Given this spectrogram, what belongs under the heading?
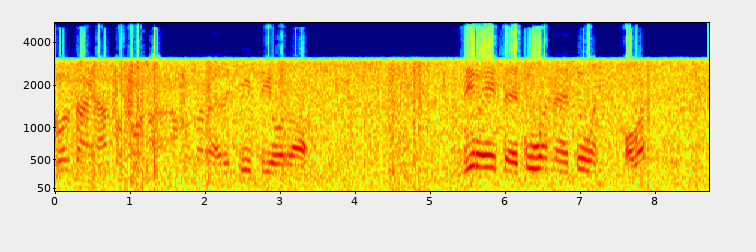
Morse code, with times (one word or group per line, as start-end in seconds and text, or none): none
